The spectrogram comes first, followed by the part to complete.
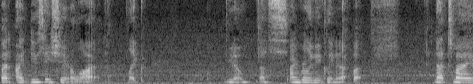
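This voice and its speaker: A woman speaks with an American accent. Noticeable noise sits behind her voice. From Texas. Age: 20s. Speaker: vlogger. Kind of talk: casual Q&A vlog.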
